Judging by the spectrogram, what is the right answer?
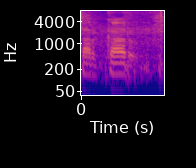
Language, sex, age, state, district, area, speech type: Telugu, male, 18-30, Andhra Pradesh, N T Rama Rao, urban, spontaneous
